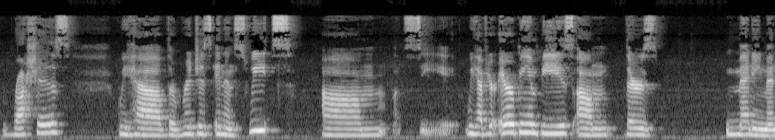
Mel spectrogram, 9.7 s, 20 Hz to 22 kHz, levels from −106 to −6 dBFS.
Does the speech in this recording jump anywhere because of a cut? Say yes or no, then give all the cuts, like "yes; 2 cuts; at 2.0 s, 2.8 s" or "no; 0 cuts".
no; 0 cuts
